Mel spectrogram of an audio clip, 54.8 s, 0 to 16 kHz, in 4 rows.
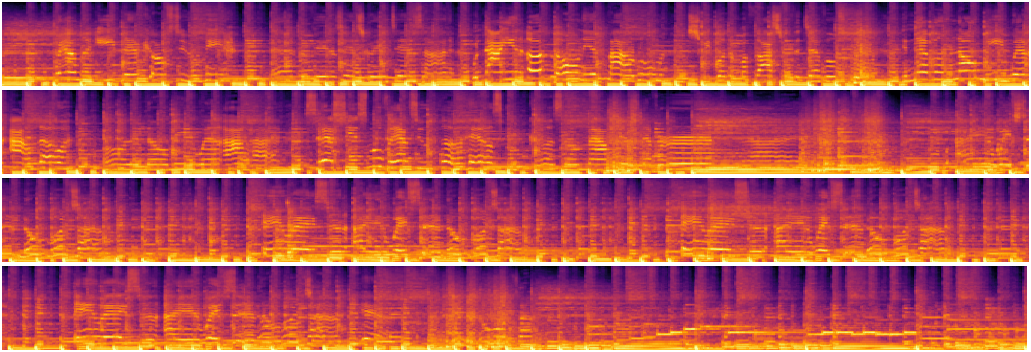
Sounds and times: Drum: 0.0s - 54.7s
Drum kit: 0.0s - 54.7s
Guitar: 0.0s - 54.7s
Independent music: 0.0s - 54.7s.

